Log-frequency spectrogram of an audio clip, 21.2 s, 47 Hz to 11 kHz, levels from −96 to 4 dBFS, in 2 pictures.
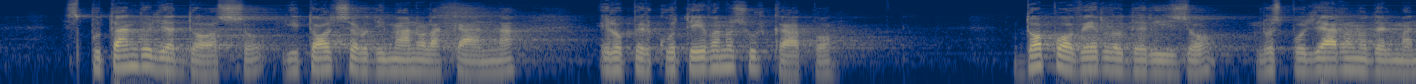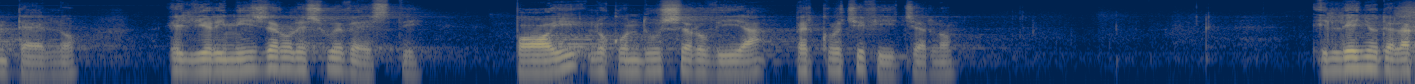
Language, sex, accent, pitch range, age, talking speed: Italian, male, native, 105-130 Hz, 60-79, 100 wpm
